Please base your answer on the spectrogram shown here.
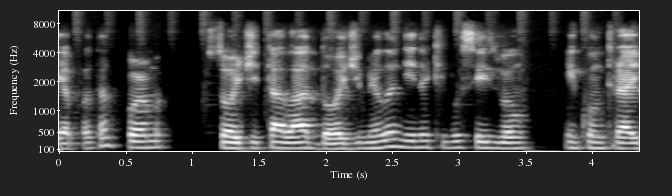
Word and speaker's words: Dose D Melanina: Então lembrando que o D é mudo também.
